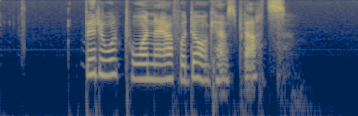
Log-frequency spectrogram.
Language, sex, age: Swedish, female, 49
